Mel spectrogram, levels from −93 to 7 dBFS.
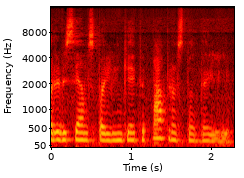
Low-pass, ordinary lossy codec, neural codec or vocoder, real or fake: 14.4 kHz; Opus, 32 kbps; autoencoder, 48 kHz, 32 numbers a frame, DAC-VAE, trained on Japanese speech; fake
